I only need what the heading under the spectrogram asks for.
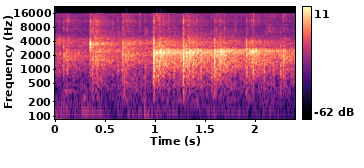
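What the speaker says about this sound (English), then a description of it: "A round of applause to him." An audience in a hall at an annual pharmacy students' association event gives a short round of applause, a soft wash of clapping that swells after a moment and carries on steadily.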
